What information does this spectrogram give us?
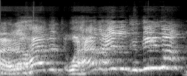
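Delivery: high, loud, amazed shout over new things; a parent surprised at the son's new purchases; excited exclaiming. Acted. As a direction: marvel loudly at all the new stuff. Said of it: "You know".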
